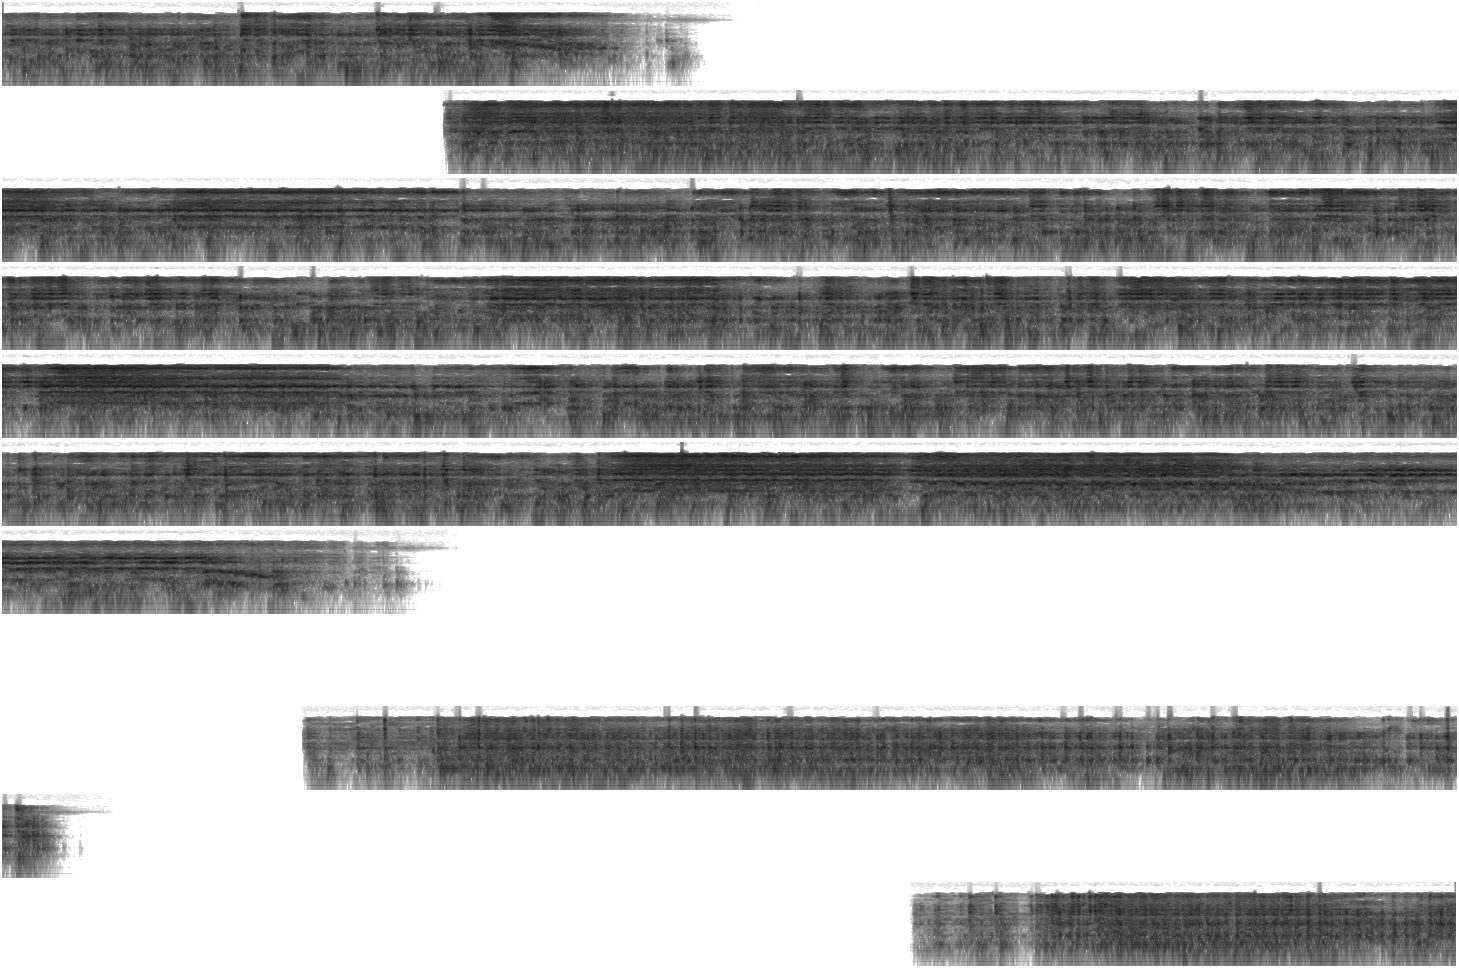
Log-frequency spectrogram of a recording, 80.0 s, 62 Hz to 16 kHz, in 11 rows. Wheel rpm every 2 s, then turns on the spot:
160, 60, 0, 0, 20, 150, 160, 160, 160, 160, 160, 160, 160, 160, 160, 160, 160, 160, 160, 160, 160, 160, 70, 0, 0, 0, 0, 0, 0, 0, 10, 30, 10, 0, 0, 0, 0, 0, 0, 30.
60-66 78-80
